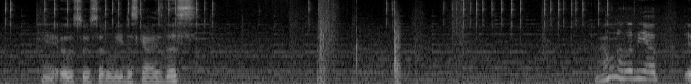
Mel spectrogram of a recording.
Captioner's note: clicking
